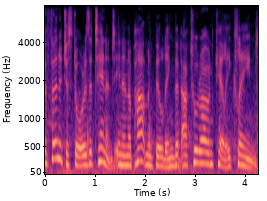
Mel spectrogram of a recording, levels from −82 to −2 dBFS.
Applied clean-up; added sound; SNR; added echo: none; none; none; none.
